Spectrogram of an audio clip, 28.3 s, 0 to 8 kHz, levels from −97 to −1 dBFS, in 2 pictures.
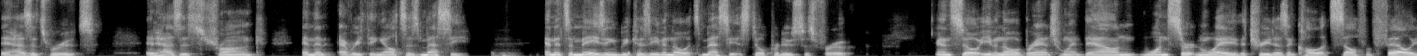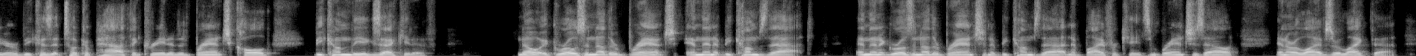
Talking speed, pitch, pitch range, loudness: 190 wpm, 120 Hz, 110-130 Hz, -24 LUFS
